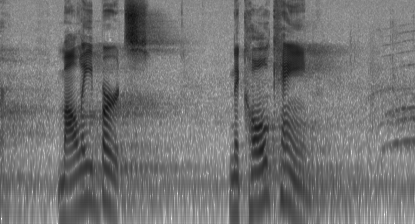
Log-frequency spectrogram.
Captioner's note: cheers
